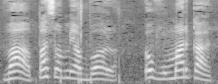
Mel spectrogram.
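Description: A woman's voice: fairly high pitch, fairly quick, noisy background, natural voice. A woman voicing a wistful, playful little boy in a radio drama. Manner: childlike, questioning.

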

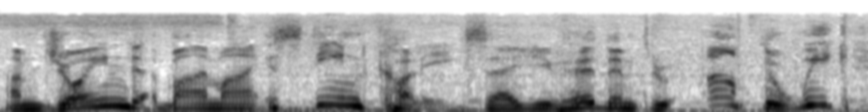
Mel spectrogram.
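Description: A man's voice: on the high side, huge pitch swings, measured pace, a little mellow, faint music behind. A man hosting a podcast in casual chat, rambling and digressing as he talks. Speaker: podcast host.

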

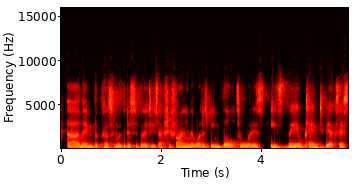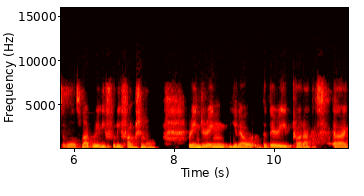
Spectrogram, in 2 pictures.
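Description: A woman's voice: very deep voice, a little mellow, poor audio. A woman with a South African accent talking casually as an interview guest, often circling back and correcting herself as she explains.

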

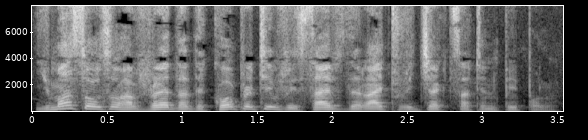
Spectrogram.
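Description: An actor playing a wary, businesslike young cooperative manager with a husky voice and a challenging, formal manner in a radio drama. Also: male voice, medium pitch, expressive, fast talker, no room sound. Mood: suspicious.

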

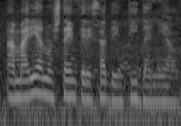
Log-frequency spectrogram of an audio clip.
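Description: A woman's voice: deep voice, fast talker, a little mellow, lightly acted. Woman playing a sly, taunting young schemer. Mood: cool, suspicious. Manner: taunting, sardonic. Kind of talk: radio drama acting.

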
